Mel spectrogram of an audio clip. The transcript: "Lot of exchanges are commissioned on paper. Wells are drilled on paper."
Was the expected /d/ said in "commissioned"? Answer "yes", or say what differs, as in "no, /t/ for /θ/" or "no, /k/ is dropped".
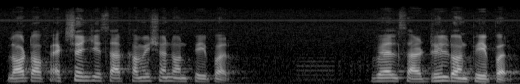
yes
